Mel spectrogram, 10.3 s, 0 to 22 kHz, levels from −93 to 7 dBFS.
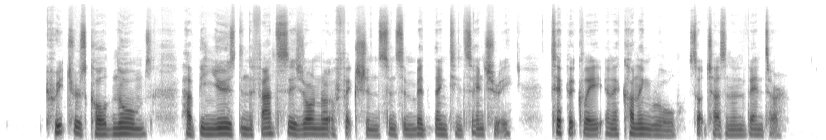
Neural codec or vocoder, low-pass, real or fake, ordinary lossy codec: codec, 44.1 kHz, 7.8 kbps, Pupu-Codec; 19.8 kHz; fake; none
